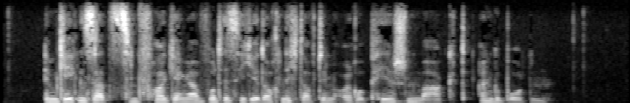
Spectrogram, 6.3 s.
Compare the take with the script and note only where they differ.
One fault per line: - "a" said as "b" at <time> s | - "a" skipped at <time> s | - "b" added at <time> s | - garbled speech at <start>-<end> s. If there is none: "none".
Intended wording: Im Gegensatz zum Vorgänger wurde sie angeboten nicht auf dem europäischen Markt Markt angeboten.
- "angeboten" said as "jedoch" at 2.4 s
- "Markt" skipped at 4.7 s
